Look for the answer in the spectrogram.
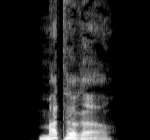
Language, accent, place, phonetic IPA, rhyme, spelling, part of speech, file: German, Germany, Berlin, [ˈmatəʁɐ], -atəʁɐ, matterer, adjective, De-matterer.ogg
- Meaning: inflection of matt: 1. strong/mixed nominative masculine singular comparative degree 2. strong genitive/dative feminine singular comparative degree 3. strong genitive plural comparative degree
